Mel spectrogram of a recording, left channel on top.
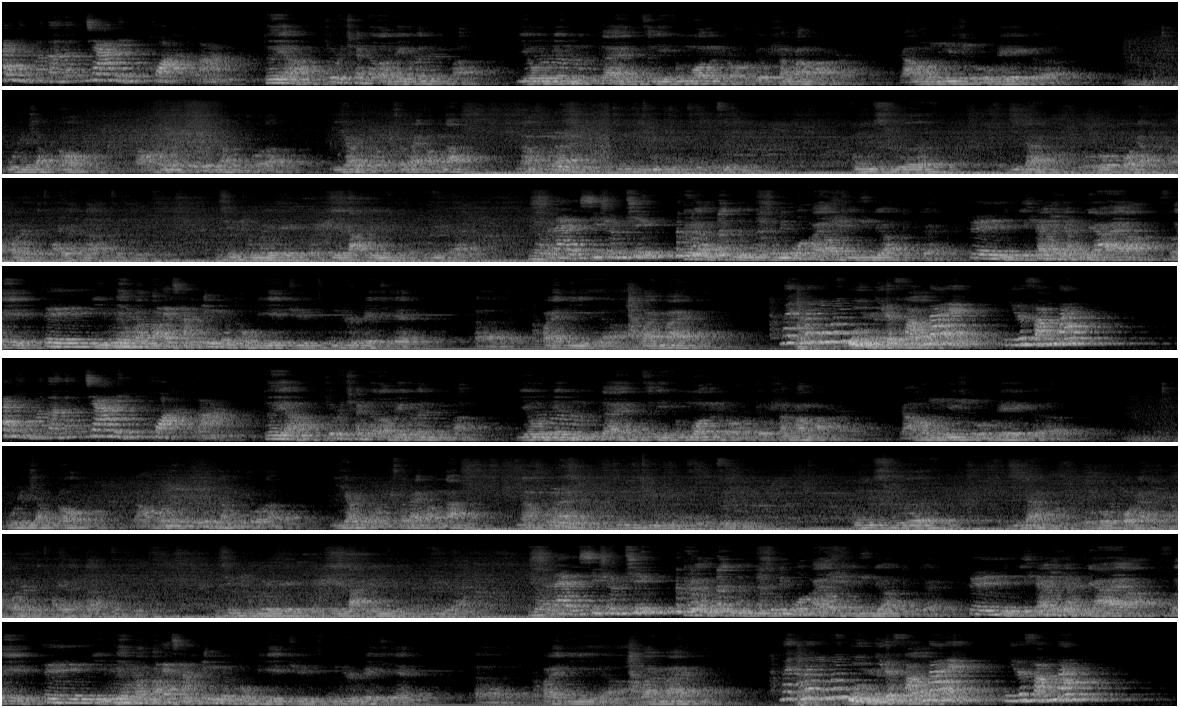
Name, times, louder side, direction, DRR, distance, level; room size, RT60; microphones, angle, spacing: voice 1, 0.0-2.2 4.0-4.4 5.3-6.2 9.3-10.1 13.3-14.0 17.2-17.6 28.8-30.4 30.7-30.8 31.0-31.1 31.8-31.9 33.2-34.4 35.7-37.2 43.0-44.9 45.3-46.0, equal, 75° right, -8 dB, 1.4 m, -28 dB
voice 2, 2.6-4.7 5.1-8.5 9.0-10.6 11.8-12.6 13.1-14.6 15.0-16.4 16.9-17.5 17.9-19.4 20.3-21.1 21.7-25.0 25.5-28.3 28.8-29.1 30.3-32.9 33.5-35.6 36.1-39.4 40.0-42.6 43.7-44.6, left 1 dB, ahead, -6 dB, 0.6 m, -32 dB
sound 1, 11.2-17.9, left 3 dB, 70° left, 0.4 m, -46 dB
sound 2, 16.3-29.0, equal, 40° right, 1.2 m, -39 dB
sound 3, 38.1-44.6, equal, 15° left, 1.2 m, -44 dB
3.1 x 3.0 x 2.3 m, 1.3 s
head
